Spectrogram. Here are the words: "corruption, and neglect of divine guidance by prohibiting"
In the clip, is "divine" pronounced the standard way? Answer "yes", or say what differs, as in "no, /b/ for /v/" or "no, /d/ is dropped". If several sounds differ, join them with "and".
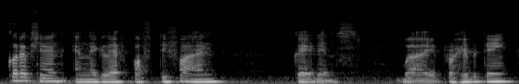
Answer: no, /f/ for /v/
